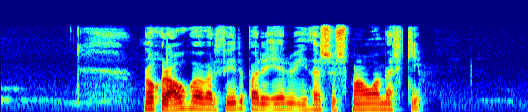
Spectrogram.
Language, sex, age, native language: Icelandic, male, 40-49, Icelandic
